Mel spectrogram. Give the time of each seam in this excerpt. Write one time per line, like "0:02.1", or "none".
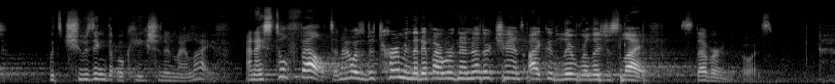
0:01.1
0:02.4
0:04.6
0:07.4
